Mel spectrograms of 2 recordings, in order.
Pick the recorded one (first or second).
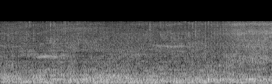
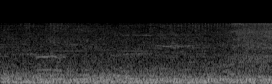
second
